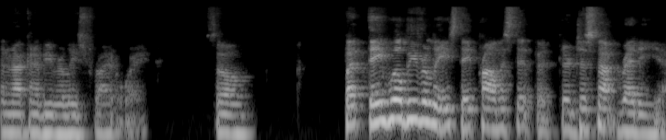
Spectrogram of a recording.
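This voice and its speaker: A man's somewhat breathy, fairly high voice at a fairly quick pace, with ordinary pitch variation. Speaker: tech class instructor. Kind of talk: tutorial. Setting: video call.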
